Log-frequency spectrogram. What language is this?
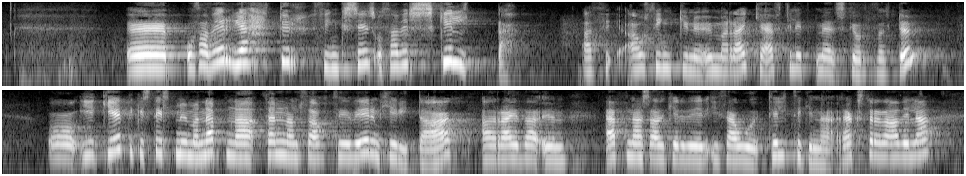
Icelandic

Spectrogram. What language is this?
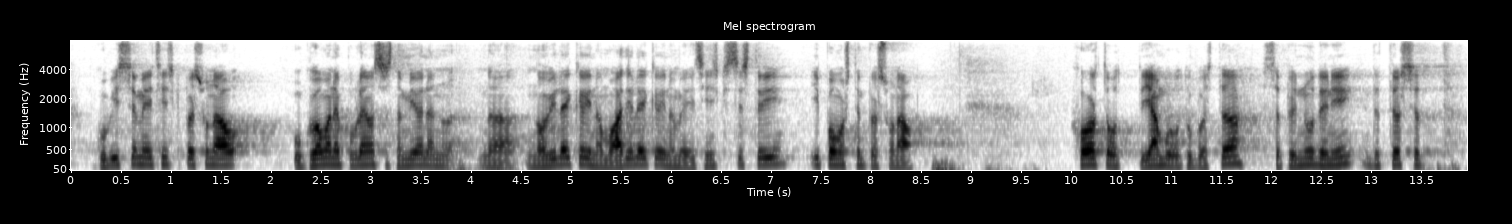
Bulgarian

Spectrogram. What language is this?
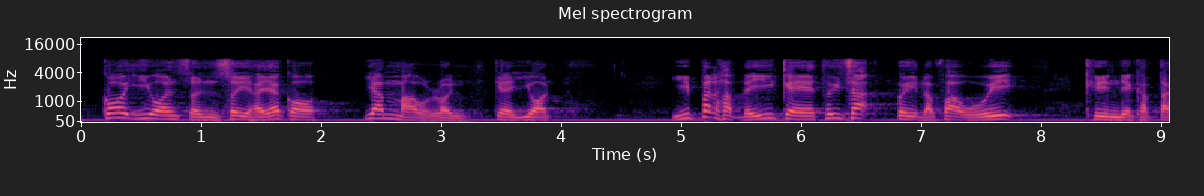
Cantonese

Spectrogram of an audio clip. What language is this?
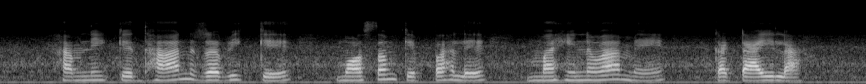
Magahi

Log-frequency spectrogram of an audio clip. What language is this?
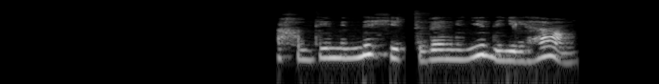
Kabyle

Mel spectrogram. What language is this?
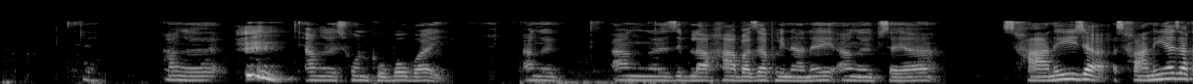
Bodo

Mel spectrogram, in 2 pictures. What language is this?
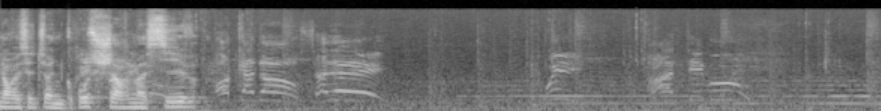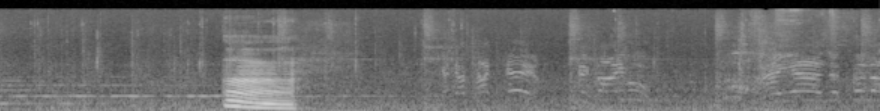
French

